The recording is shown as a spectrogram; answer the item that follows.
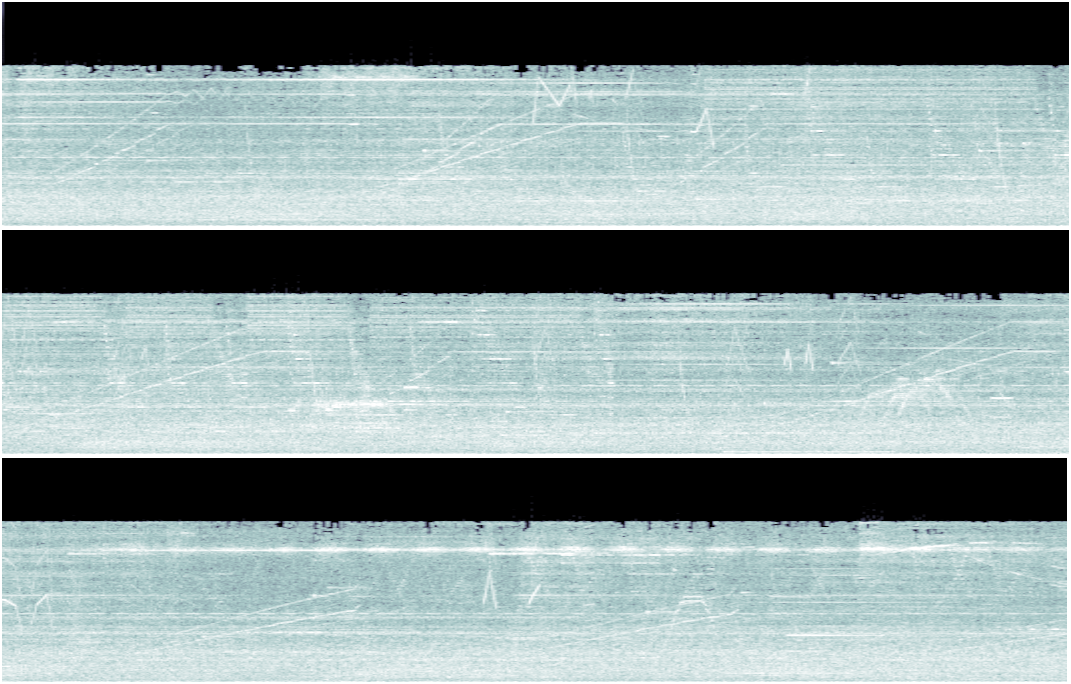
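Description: Experimental synthesizer noise drone: a dense, steady wash of noise over a low hum, with a deep rumble cutting off about a second in. Two brief held low tones sound midway, and faint high whistles glide upward.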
